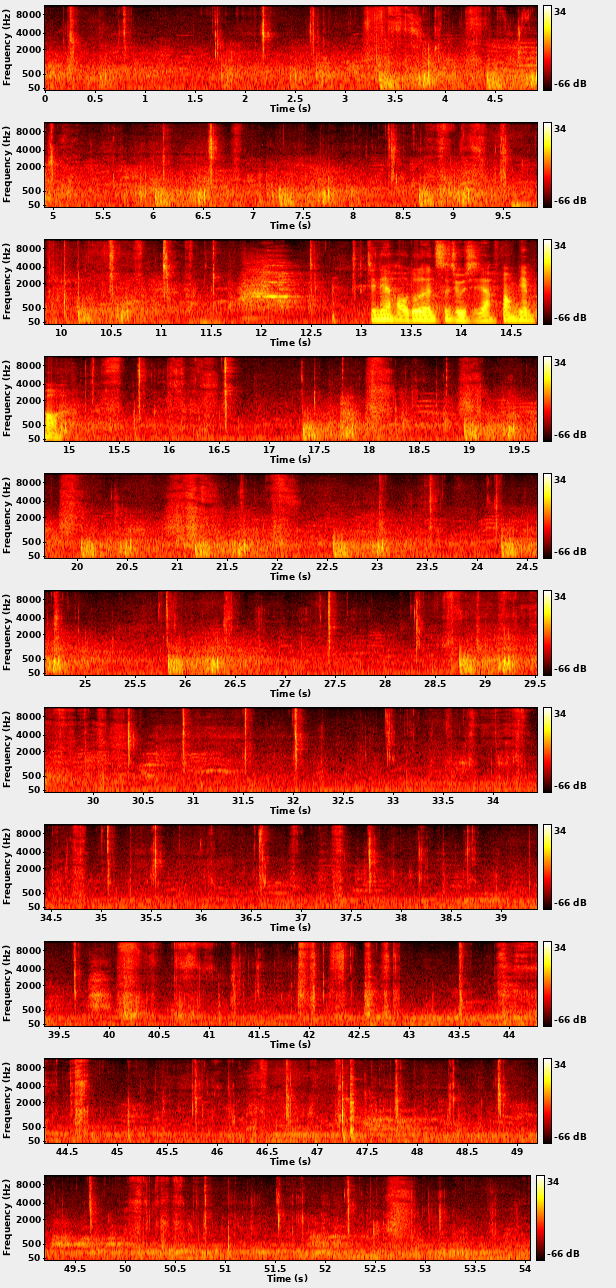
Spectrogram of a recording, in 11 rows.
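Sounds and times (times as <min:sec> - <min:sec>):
close chewing and biting: 0:00.0 - 0:13.2, 0:13.8 - 0:54.0
mouth smacks and clicks: 0:39.6 - 0:53.9.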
